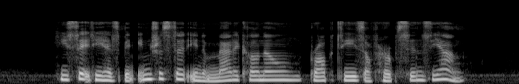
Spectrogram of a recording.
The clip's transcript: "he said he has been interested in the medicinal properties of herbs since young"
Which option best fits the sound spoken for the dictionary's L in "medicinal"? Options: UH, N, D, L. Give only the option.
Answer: N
